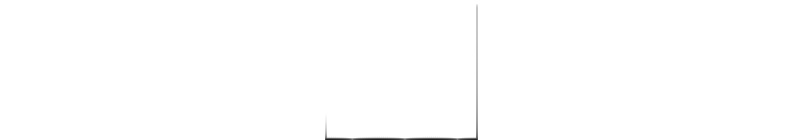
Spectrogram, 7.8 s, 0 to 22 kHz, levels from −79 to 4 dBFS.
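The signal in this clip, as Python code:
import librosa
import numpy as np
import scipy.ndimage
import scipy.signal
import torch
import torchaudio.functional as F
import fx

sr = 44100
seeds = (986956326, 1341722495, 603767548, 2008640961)

y = fx.two_tone_beats(sr, length_s=1.51, hz=123.0, beat_hz=1.9, level_db=-13.0)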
